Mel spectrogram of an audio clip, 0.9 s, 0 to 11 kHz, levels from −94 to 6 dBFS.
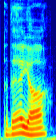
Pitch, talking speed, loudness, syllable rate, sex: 150 Hz, 275 wpm, -11 LUFS, 8.8 syllables/s, male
